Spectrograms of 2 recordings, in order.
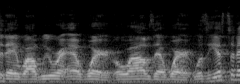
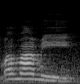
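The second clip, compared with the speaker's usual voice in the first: mock whimper; 10 semitones higher, slower than usual. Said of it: "And I was like".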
